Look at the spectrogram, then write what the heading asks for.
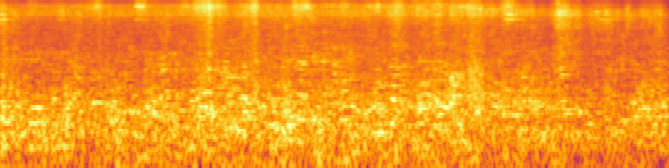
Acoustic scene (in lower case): crowded indoor space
